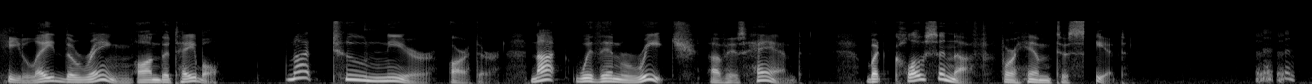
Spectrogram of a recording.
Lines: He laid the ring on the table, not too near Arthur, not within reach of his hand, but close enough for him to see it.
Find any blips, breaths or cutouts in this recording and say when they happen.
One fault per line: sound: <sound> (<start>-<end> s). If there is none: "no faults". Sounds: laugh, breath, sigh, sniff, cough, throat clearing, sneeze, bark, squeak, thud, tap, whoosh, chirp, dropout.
sound: dropout (10.8-11.0 s)
sound: laugh (12.6-13.0 s)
